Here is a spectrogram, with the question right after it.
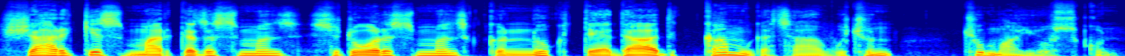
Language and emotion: Kashmiri, sad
